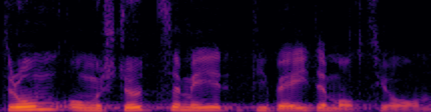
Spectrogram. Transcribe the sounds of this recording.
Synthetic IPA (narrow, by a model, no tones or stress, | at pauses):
d̪̥ɾʊmʊŋəʃtɵt͡səmɪːɾd̥ibɛɪdəmɔt͡sjoːnə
